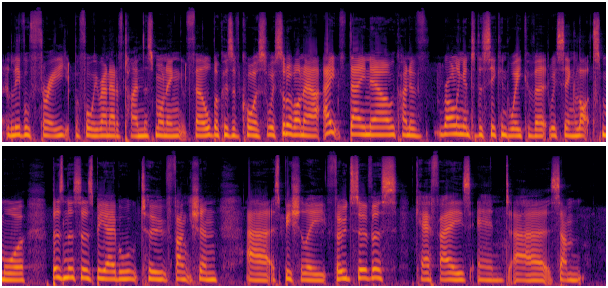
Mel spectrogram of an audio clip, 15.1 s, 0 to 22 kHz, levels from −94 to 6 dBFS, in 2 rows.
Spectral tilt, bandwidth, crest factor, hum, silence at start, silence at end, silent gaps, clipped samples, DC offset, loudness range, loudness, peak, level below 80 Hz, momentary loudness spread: -4.5 dB/octave; 16.5 kHz; 16 dB; none; 0 s; 0.3 s; none; under 0.1%; under 0.1%; 2 LU; -24 LUFS; -8 dBFS; -50 dBFS; 6 LU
